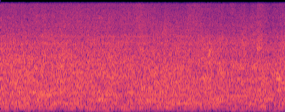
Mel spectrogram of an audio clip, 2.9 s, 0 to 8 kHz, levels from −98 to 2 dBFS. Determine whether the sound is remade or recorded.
remade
